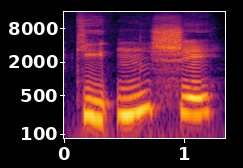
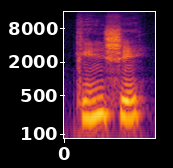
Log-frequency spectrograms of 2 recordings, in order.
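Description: First: The syllables are said separately and distinctly. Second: The syllables are run together like two words.

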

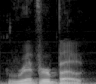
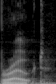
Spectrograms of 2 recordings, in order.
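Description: First: The second part is said as plain 'boat'. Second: The second part is said with an R, 'broat'. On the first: The speaker calls it right. "We keep the R in the word river. We don't bring it over into boat" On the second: The speaker calls it wrong. "not broat"

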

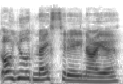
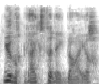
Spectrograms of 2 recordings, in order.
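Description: First: It is said in a plain, normal voice. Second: It is said in a strange put-on voice.

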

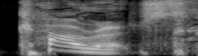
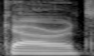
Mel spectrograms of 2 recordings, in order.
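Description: First: It is said in a put-on British accent. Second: It is said in a plain American accent.

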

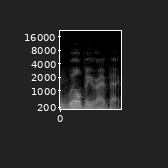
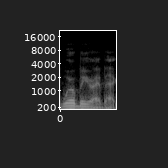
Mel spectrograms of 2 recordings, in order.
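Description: First: The word we'll sounds like the word will. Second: The word we'll has an R-like sound in it. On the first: The speaker calls it right. "just say will" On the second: The speaker calls it wrong. "Being in the South, we almost put an R in there"

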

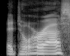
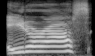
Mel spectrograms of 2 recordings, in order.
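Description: First: The stress is on the last syllable. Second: The stress is not on the last syllable.

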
